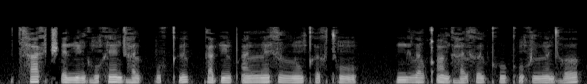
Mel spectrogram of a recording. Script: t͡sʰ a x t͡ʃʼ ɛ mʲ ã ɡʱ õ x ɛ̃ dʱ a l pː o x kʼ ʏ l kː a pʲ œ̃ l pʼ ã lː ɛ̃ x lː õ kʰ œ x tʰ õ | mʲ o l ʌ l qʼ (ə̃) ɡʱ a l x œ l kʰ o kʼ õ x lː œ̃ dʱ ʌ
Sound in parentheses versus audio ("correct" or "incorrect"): incorrect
